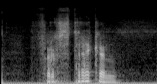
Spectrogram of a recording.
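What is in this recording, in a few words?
"verstrekken", Dutch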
